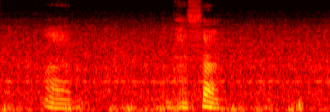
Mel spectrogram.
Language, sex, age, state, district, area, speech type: Santali, male, 45-60, West Bengal, Birbhum, rural, spontaneous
